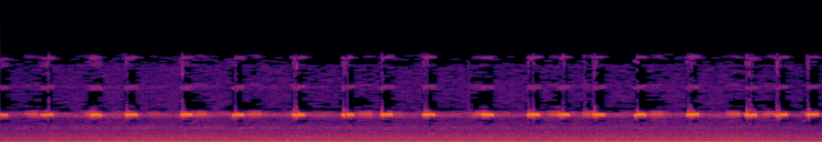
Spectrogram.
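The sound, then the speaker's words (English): Crickets chirp steadily in a rapid, pulsing rhythm, a continuous high trill over a low background hum with no voices, evoking a quiet night outdoors. “When you're trending right, it's crickets.”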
